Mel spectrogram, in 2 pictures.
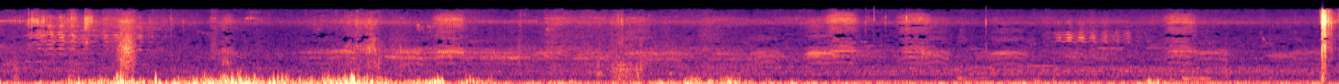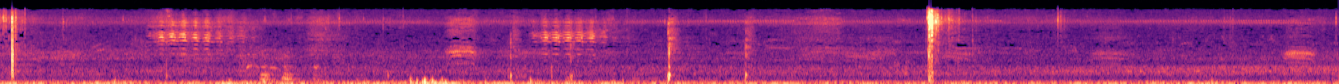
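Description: Birds calling in short, rippling bursts over a low wind rumble on the microphone, which is strongest in the first few seconds. Two sharp snaps stand out, about ten seconds in and again near the end.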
